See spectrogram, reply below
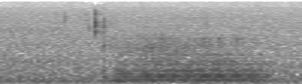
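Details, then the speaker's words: Faint, tonal, whistling snore from a pet sleeping in the background of a quiet indoor room. "can you hear lady in the background guys she's snoring away there she goes"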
